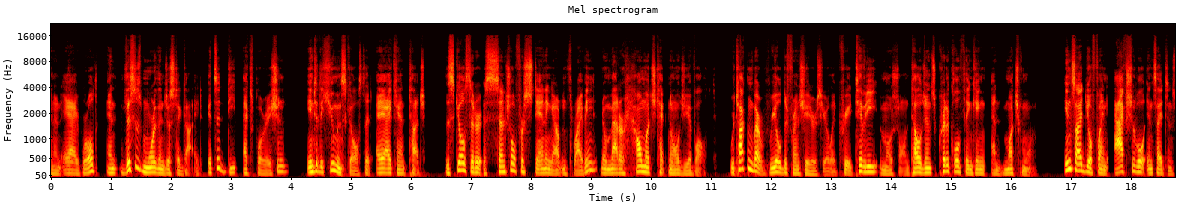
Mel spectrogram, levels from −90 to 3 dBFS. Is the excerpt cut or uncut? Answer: uncut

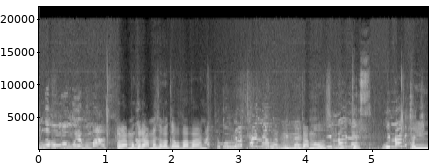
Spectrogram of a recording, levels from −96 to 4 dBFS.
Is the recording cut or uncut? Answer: uncut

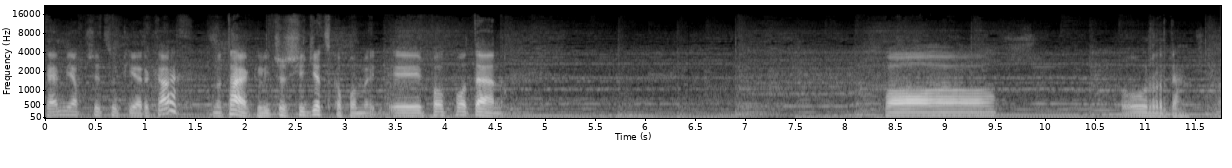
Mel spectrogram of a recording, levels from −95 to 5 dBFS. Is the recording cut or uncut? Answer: uncut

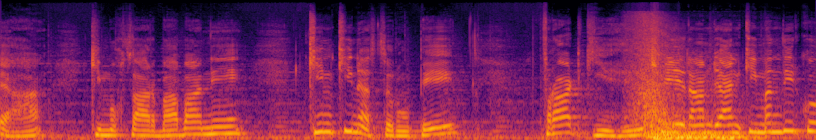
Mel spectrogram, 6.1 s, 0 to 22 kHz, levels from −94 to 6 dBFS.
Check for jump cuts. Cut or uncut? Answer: cut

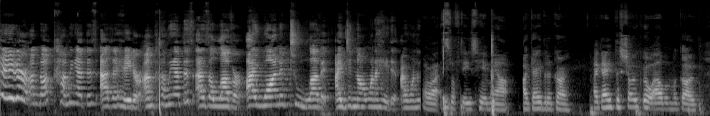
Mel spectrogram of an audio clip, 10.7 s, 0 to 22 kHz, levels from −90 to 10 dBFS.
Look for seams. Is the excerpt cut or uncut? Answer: cut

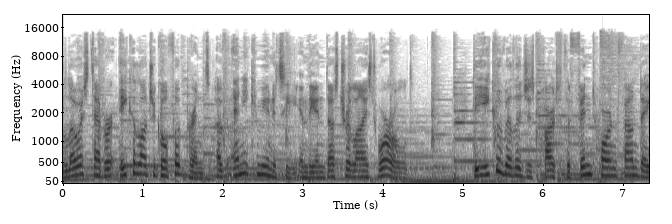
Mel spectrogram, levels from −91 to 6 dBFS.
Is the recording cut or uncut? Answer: uncut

